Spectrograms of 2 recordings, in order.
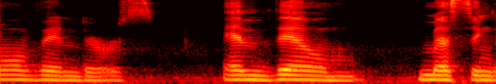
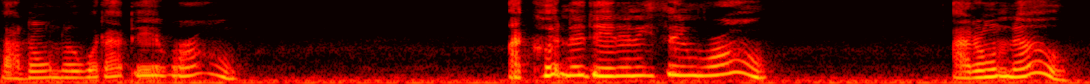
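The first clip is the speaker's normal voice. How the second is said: baffled distress; 10 semitones higher than usual. Retold or imitated. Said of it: "And I'm baffled".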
